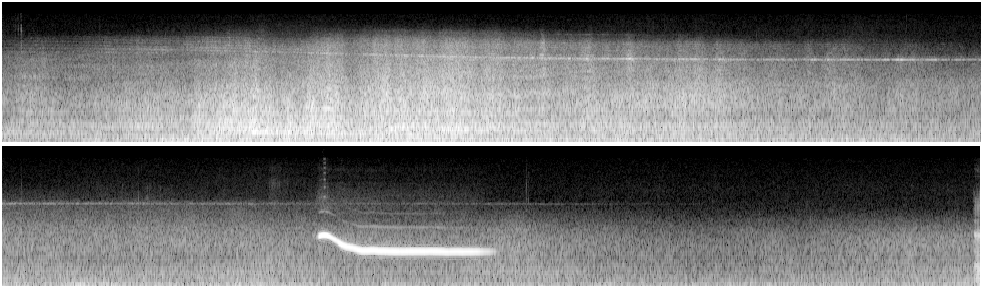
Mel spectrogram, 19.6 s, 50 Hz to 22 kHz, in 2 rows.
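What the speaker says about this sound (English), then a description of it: "E2 Embraer 195, listen for the whistle." An Embraer E195-E2 airliner lands under a broad engine roar. A high, steady whistle runs alongside the roar and slowly falls in pitch, then a brief, louder whistling tone sweeps down and holds.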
